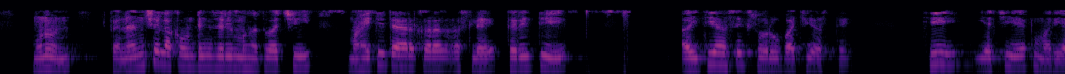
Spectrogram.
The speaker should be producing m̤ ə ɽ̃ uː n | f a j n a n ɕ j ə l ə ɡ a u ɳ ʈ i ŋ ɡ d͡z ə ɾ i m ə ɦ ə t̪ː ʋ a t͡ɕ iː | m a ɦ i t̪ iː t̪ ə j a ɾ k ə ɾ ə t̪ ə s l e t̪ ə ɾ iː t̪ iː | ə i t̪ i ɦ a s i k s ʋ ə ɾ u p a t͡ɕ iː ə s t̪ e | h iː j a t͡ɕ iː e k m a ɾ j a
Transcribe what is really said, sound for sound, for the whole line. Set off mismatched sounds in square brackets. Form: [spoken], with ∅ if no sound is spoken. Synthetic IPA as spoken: m̤ ə ɽ̃ uː n | f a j n a n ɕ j ə l ə [k] a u ɳ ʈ i ŋ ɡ d͡z ə ɾ [iː] m ə ɦ ə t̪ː ʋ a t͡ɕ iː | m a ɦ i t̪ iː t̪ ə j a ɾ k ə ɾ ə t̪ ə s l e t̪ ə ɾ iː t̪ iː | ə [j] t̪ i ɦ a s i k s ʋ ə ɾ u p a t͡ɕ iː ə s t̪ e | h iː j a t͡ɕ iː e k m [ə] ɾ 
